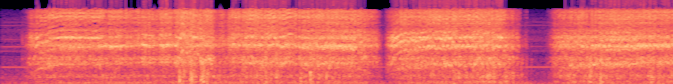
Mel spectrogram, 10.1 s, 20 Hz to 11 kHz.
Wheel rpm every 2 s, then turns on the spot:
160, 270, 170, 150, 160.
none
